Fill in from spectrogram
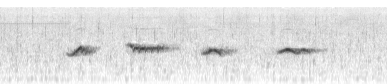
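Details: Creamy-bellied Thrush (Turdus amaurochalinus), Brazil, giving four short, slurred whistled notes about half a second apart, mid-high in pitch, over a faint low background hiss.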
